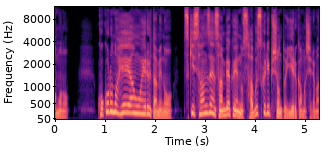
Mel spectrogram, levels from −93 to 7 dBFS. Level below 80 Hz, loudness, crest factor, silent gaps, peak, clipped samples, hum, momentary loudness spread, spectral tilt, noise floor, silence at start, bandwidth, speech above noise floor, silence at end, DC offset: -42 dBFS; -15 LUFS; 16 dB; none; 0 dBFS; under 0.1%; none; 9 LU; -4.5 dB/octave; -54 dBFS; 0 s; 12 kHz; 39 dB; 0 s; under 0.1%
